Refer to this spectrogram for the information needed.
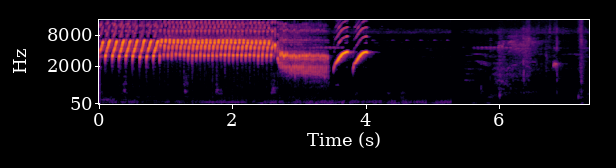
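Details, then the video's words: Singing canary delivering an extended fast roll for nearly three seconds, dropping into a lower buzzy trill, then two loud rising whistles, followed by near silence with faint low background noise. "KENARI GACOR NGEROLL PANJANG"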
